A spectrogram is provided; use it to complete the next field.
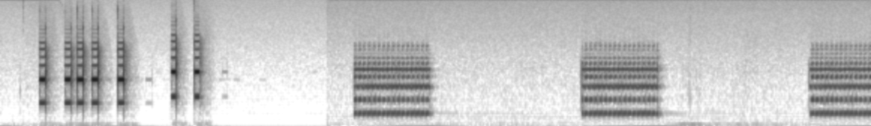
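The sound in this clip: A push-button telephone is dialed with seven short touch-tone beeps, five in a quick run and then two, followed by three long, evenly spaced ringing tones, all clear with no talk.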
